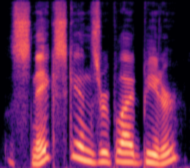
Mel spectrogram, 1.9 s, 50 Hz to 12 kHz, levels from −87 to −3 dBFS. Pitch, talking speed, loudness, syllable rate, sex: 190 Hz, 125 wpm, -18 LUFS, 4.4 syllables/s, male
